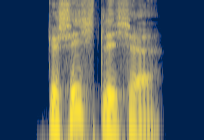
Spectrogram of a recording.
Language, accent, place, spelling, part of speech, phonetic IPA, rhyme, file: German, Germany, Berlin, geschichtliche, adjective, [ɡəˈʃɪçtlɪçə], -ɪçtlɪçə, De-geschichtliche.ogg
- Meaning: inflection of geschichtlich: 1. strong/mixed nominative/accusative feminine singular 2. strong nominative/accusative plural 3. weak nominative all-gender singular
